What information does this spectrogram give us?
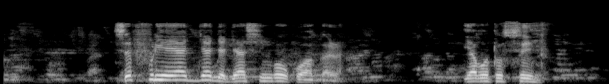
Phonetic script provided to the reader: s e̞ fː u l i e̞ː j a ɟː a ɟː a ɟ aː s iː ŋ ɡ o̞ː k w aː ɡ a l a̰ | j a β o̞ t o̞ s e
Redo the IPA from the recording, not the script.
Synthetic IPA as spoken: s e̞ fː u l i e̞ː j a ɟː a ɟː a ɟ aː s iː ŋ ɡ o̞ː k w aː ɡ a l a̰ | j a β o̞ t o̞ s e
